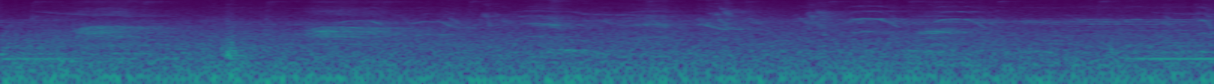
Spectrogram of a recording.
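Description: Birds calling: a few short harsh calls, about half a second in, near two seconds and near five seconds, with a run of quick arched chirps between them, over a steady low rumble.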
